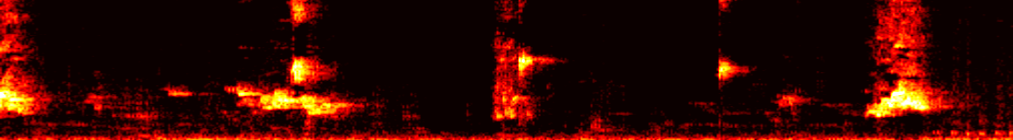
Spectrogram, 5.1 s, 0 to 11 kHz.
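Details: Aviary-kept lovebirds, recorded 5 July 2024, make scattered piercing squeaks and short shrill chirps, spaced about a second apart, some slightly whistled.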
